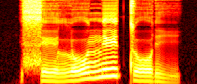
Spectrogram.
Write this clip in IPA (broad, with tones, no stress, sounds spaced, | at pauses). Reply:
s e˨ l o˨˦ n e˦ t o˧ ɾ i˨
